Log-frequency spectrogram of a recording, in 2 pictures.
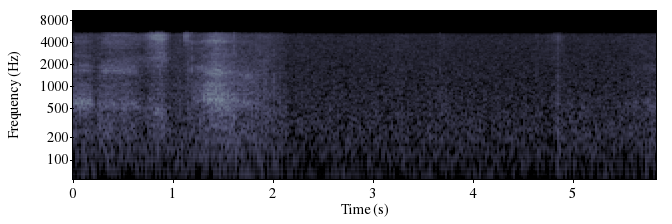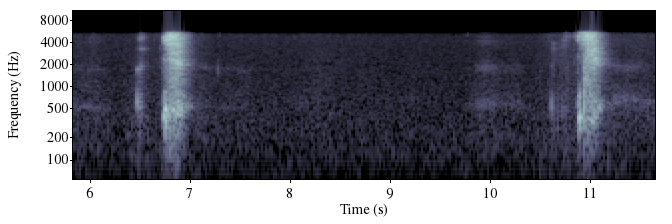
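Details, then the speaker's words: Deliberately induced sneezes: soft breaths and sniffs lead into two forceful adult sneezes, each a brief explosive burst with a short catch of breath before it. "Hello, I'm gonna induce some sneezes."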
